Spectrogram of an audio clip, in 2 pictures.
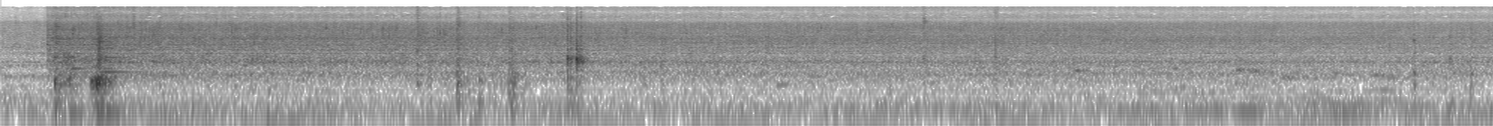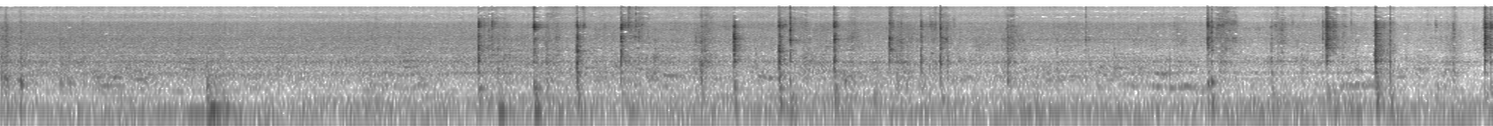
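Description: Chicken and vegetables sizzling in a stainless steel pot: a steady hiss begins about half a second in and slowly dies down. From about twenty seconds in, a metal spoon stirs the pot, knocking and clinking against its sides in quick, irregular strokes.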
